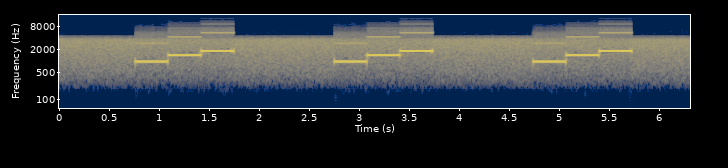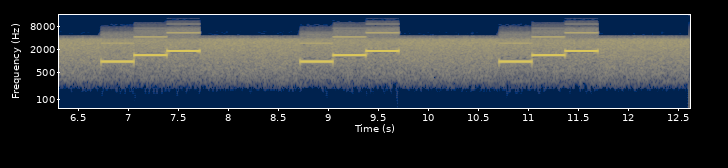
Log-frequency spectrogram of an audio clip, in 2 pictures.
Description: Telephone call progress tone (ITU plan), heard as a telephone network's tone, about 950, 1400, 1800 Hz. Special information tone.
